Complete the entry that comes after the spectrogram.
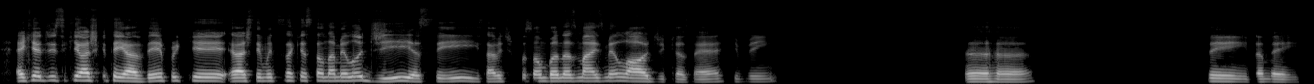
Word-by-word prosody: É 160 - +4
que 200 - +1
eu 190 - +6
disse 185 0 -8
que 195 +2 +1
eu - - +8
acho 180 0 +4
que - - -15
tem 165 -4 +4
a 145 -1 +8
ver, 155 +5 0
porque 170 -2 +1
eu 155 +1 +6
acho 155 0 +6
que - - -28
tem 165 - -2
muito 165 0 -4
essa 180 0 -2
questão 175 0 -2
da 170 0 0
melodia, 165 -3 +1
assim, 145 +1 -4
sabe, 135 +1 -2
tipo, 140 +2 -17
são 155 0 -2
bandas 155 0 +2
mais 150 -1 +1
melódicas, 145 -8 0
né, 120 +3 -6
que 135 -1 -24
vem 130 +1 -16 1.9
Aham. 130 0 -1 1.7
Sim, 135 -3 -2
também. 120 -3 -4
150 Hz, 155 wpm, -25 LUFS, 135-165 Hz, 1.9 s, eu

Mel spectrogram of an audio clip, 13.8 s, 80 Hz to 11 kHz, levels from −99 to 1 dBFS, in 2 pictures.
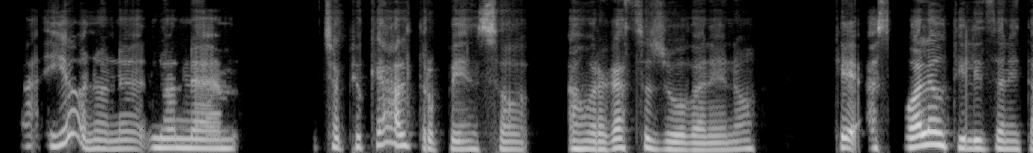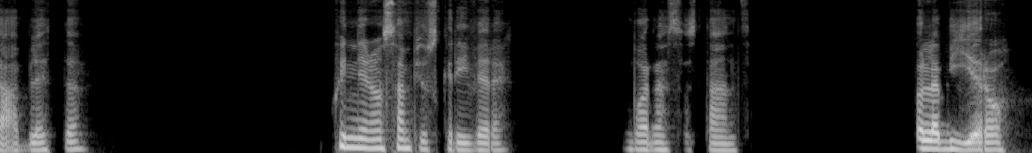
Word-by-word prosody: Ma 230 - -12
io 235 +2 -1
non 180 -1 -3 0.3
non 190 -2 +2 0.6
cioè, 205 -1 -3
più 215 +3 -5
che 260 - -3
altro 235 - 0
penso 165 0 -3 0.2
a 175 - -1
un 170 - +1
ragazzo 190 +4 0
giovane, 155 -3 -1
no, 170 +3 -5 0.5
che 200 -3 +2
a 195 - -6
scuola 220 +6 +6
utilizzano 180 -7 +1
i 170 - -4
tablet 160 +2 -3 1.7
quindi 205 -5 +5
non 185 0 +3
san 185 0 +2
più 170 - -5
scrivere, 150 -2 -2 0.8
in 165 - -16
buona 155 -1 -1
sostanz 145 -2 -7 1.1
Con 185 - +7
la 175 - +9
biro. 155 -2 +3
175 Hz, 135 wpm, -25 LUFS, 155-195 Hz, 1.7 s, la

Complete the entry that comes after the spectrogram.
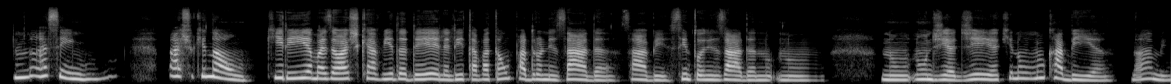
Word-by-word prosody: Não, 365 +5 +2
assim, 260 - -1 0.7
acho 380 -1 0
que 375 -1 -1
não. 240 - +3
Queria, 295 -1 +3
mas 270 -1 +3
eu 260 - +5
acho 265 +1 +4
que - - -4
a 260 - +2
vida 245 +1 0
dele 230 +1 +2
ali, 215 +2 0
estava 225 0 -1
tão 250 +4 -3
padronizada, 220 -6 +1
sabe? 200 -2 -1
Sintonizada 215 -2 0
no 200 -1 -3
num 195 -1 -6 0.6
num 210 -1 0
num 230 0 +2
dia 210 -1 +1
a - - 0
dia 220 +3 0
que 225 +6 -10
num 275 0 -3
num 300 +1 0
cabia, 200 -10 -1 0.2
sabe? 225 -4 -4
230 Hz, 160 wpm, -18 LUFS, 205-265 Hz, 0.7 s, eu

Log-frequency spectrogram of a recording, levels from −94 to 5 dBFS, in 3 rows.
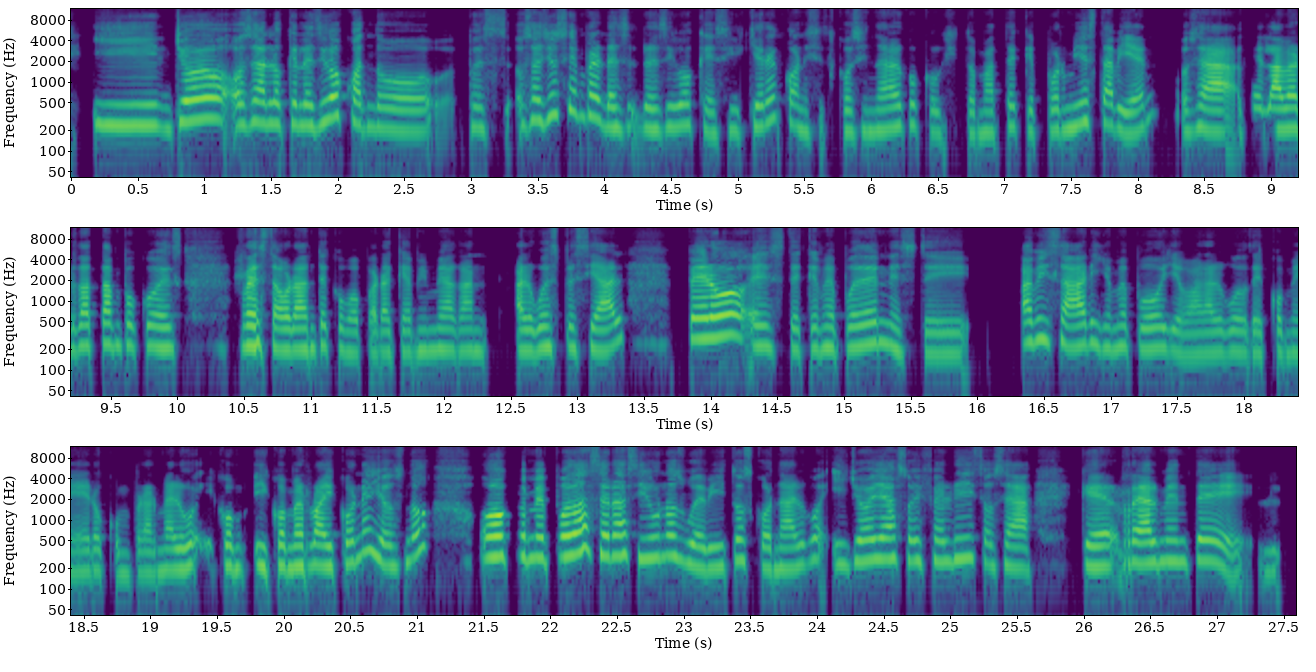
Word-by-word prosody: y 235 -1 -2
yo 285 +2 +5
o 235 - 0
sea, 260 +1 +2
lo 250 -1 -2
que 245 - -2
les 235 -1 -1
digo 305 +4 +3
cuando, 205 -6 -3
pues 220 -2 -11
o - - -10
sea, 280 +3 -2
yo 330 +4 -3
siempre 330 -5 -1
les 215 -2 -3
les 205 -2 -4
digo 230 +2 -4
que 185 -2 -9
si 190 +1 -13
quieren 230 +8 -4
con 240 -5 -6 0.3
cocinar 195 +1 -5
algo 230 +2 -4
con 190 -2 -12
jitomate, 185 +6 -10
que 190 -2 -11
por 200 +2 -7
mí 225 +3 -3
está 245 -1 -2
bien, 200 - -3
o 265 - -9
sea, 200 -2 +4
que 210 -1 -6
la 210 -1 +5
verdad, 215 +2 +2
tampoco 225 -2 -1
es 210 -1 -3 0.4
restaurante 205 -1 +3
como 180 -3 -7
para 180 0 -4
que 185 - -8
a - - -7
mí 190 +1 -8
me 200 +1 -4
hagan 195 -1 -5 0.2
algo 195 +2 0
especial 210 +2 -2 0.5
pero, 295 +3 +8
este, 205 -3 -5
que 205 0 -7
me 210 0 -3
pueden, 225 +4 -2
este, 175 -2 -7 0.4
avisar, 245 -4 +2
y 240 - -6
yo 210 - -7
me 220 0 -6
puedo 205 +1 -3
llevar 175 -4 -6
algo 180 +1 -5
de 175 -1 -8
comer 180 0 -7
o - - -7
comprarme 170 +3 -7
algo, 195 +3 +1
y 455 - -13
com 210 -2 -2
y 215 -2 -2
comerlo 215 +1 +2
ahí 210 -1 +3
con 240 +5 -2
ellos, 245 -12 -1
¿no?, 310 +9 0 0.4
o 295 +1 +11
que 295 - 0
me 285 0 +3
puedo 295 +2 +6
hacer 315 -6 +4
así, 300 -2 +2
unos 295 0 0
huevitos 215 +3 -2
con 200 -1 -4
algo, 220 +7 -2
y 225 0 -7
yo 255 +2 +1
ya 275 0 +4
soy 255 -2 -4
feliz, 265 +1 -4
o 220 - -7
sea, 205 -2 0 0.3
que 215 -1 +2
realmente 245 +1 +1
lo 175 -1 -13
220 Hz, 200 wpm, -23 LUFS, 195-250 Hz, 0.5 s, o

